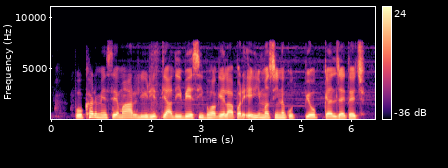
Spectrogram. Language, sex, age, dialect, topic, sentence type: Maithili, male, 46-50, Southern/Standard, agriculture, statement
